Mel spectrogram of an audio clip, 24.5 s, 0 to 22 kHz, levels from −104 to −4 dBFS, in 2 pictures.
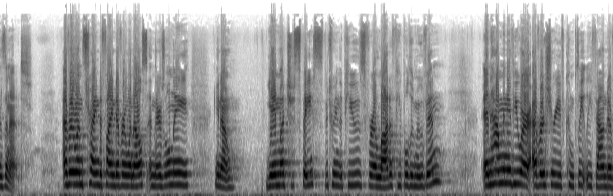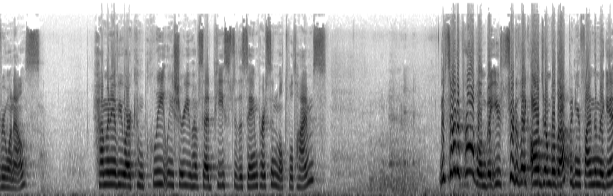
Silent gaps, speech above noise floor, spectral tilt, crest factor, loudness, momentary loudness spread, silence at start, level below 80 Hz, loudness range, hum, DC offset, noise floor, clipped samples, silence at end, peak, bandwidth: none; 33 dB; -4.5 dB/octave; 10 dB; -10 LUFS; 13 LU; 0 s; -42 dBFS; 8 LU; none; under 0.1%; -43 dBFS; under 0.1%; 0 s; 0 dBFS; 14 kHz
